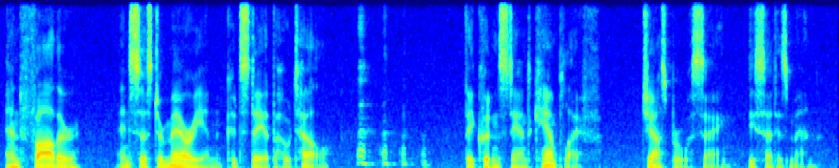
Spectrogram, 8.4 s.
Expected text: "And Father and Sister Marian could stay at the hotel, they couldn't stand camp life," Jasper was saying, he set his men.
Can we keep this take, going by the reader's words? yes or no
yes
